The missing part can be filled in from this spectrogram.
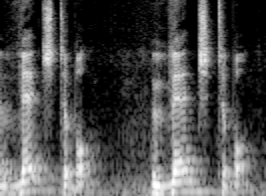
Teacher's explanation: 道理是一样的，就是它这个后面这个后面的元音呢，你也可以省掉啊。一般我们在读的时候就会读成是 vegetable, vegetable. 你可以把这个 g 的这个音呢，直接改成是 z 啊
